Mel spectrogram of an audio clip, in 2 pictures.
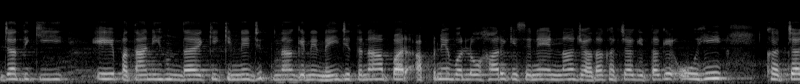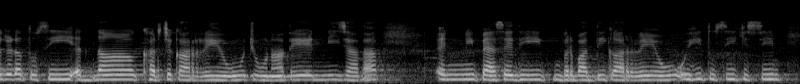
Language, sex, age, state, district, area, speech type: Punjabi, female, 30-45, Punjab, Ludhiana, urban, spontaneous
